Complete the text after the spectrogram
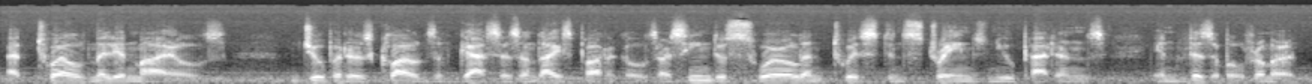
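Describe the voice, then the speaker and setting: A man reading scripted documentary narration in a measured, formal way, on a dated soundtrack. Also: extremely low pitch, lively intonation, creaky, noisy background. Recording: dull, dated lo-fi film soundtrack. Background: music.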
